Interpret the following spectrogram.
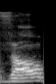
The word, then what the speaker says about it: Xal: Yeah, It's definitely it's called Zal, but it's spelled differently than the way it's pronounced.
